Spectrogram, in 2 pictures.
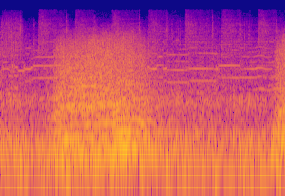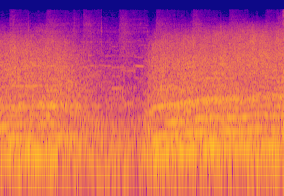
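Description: Monster truck in BeamNG Drive game engine revving hard in three loud surges, pitch sweeping up and falling as it crashes through a stack of crush cars and a camper, with metallic crunches and tire noise between bursts.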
